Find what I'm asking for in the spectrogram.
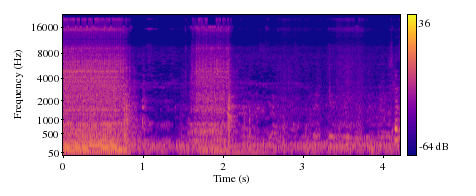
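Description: Two short bursts of a sewing machine stitching fabric, a longer burst at the start and a brief one a moment later, close and loud, with someone talking around them.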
